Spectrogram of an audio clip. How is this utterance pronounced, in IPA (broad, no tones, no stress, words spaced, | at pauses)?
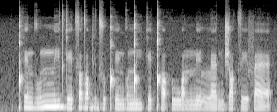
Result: ǃʰendu nːid ɡet͡sɒdɒbi d͡zuǃʰeŋɡoŋ͡ǃi keǃʰɒhuwɒ nːelːædnd͡ʒɒ t͡se fæ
